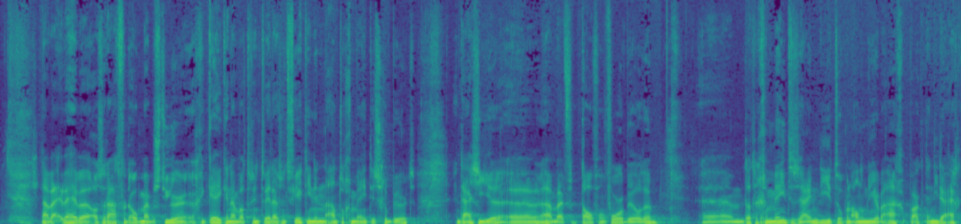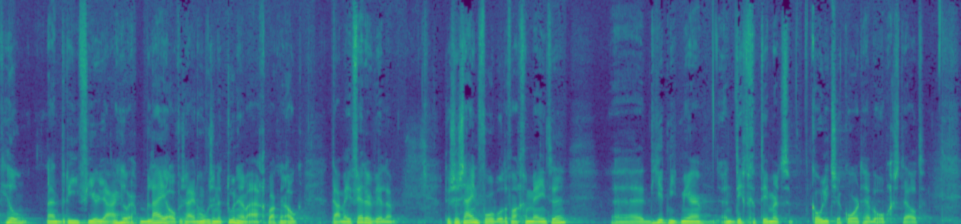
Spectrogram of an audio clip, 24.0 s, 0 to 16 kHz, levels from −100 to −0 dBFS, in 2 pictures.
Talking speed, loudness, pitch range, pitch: 215 wpm, -21 LUFS, 105-130 Hz, 110 Hz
